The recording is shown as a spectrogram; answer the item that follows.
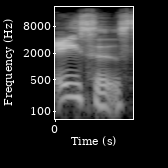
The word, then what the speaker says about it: AISES: This organization exists today as ACES, that is spelled AISES.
